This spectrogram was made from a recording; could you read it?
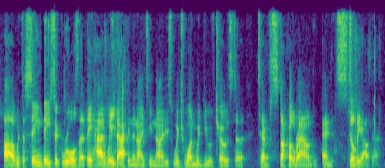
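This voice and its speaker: A man's voice: deep voice, fairly quick, hardly any pauses. A middle-aged man hosting a casual interview, talking as a fan of the subject. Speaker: interviewer, podcast host. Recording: dull lo-fi sound.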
